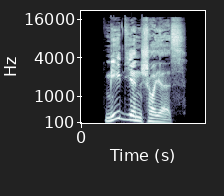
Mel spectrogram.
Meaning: strong/mixed nominative/accusative neuter singular of medienscheu
- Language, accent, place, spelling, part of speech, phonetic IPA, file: German, Germany, Berlin, medienscheues, adjective, [ˈmeːdi̯ənˌʃɔɪ̯əs], De-medienscheues.ogg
